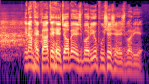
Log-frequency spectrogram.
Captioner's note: laughter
